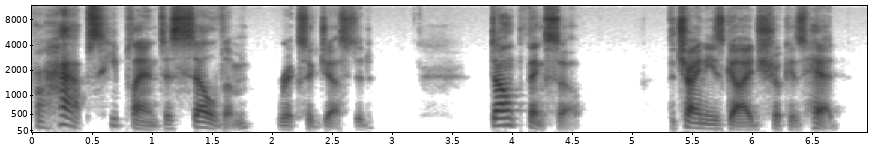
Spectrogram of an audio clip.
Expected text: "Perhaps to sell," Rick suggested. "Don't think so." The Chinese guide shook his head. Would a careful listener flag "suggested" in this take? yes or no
no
